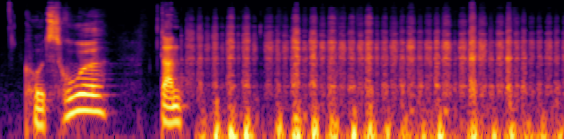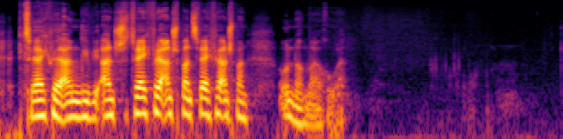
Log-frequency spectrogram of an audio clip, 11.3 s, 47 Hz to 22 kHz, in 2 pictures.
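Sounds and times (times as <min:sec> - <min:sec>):
speech: 0:00.3 - 0:02.1, 0:06.0 - 0:09.2
person panting rapidly as a breathing exercise: 0:01.6 - 0:06.7.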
